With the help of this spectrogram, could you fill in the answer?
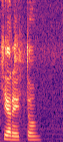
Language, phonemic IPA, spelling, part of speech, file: Italian, /kjaˈretto/, chiaretto, noun, It-chiaretto.ogg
